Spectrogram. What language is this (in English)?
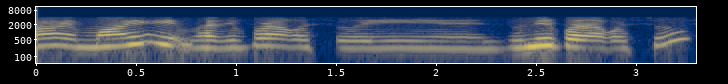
Assamese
